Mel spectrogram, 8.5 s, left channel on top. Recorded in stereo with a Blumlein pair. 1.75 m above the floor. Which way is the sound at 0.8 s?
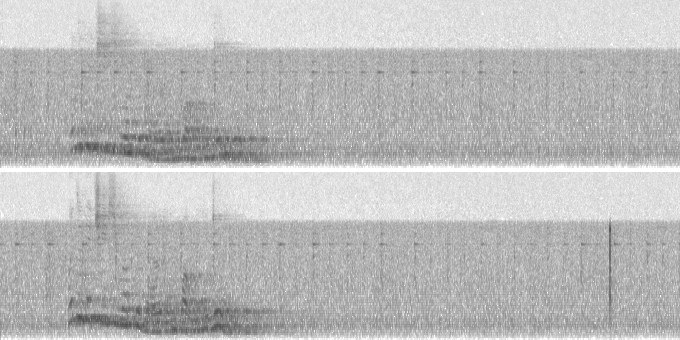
45° right.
